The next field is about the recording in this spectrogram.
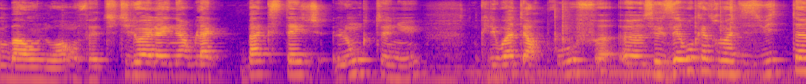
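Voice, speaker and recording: A woman chatting casually through a beauty haul, with lots of fillers and a steady stream of small asides. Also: on the low side. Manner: chatty, many fillers and "donc voilà". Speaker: beauty vlogger. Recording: echoey room, mic at a distance, faint hiss.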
